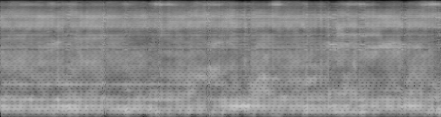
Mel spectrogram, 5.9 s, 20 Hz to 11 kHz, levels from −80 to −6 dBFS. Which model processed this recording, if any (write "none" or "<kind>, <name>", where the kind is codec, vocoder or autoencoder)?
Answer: vocoder, Vocos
